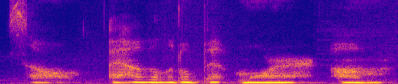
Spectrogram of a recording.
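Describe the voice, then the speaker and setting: A woman giving soft-spoken ASMR commentary over gameplay in a breathy, hushed whisper, unhurried. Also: a little high, monotone. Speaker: ASMR video creator narrating her gameplay.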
